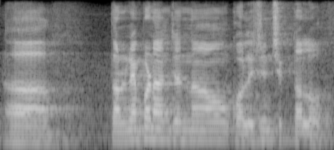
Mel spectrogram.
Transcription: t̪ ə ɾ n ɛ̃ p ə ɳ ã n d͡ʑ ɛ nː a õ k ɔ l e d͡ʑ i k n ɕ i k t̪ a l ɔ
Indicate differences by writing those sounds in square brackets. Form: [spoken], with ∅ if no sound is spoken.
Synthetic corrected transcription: t̪ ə ɾ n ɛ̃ p ə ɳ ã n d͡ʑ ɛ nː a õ k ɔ l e d͡ʑ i [∅] n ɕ i k t̪ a l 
